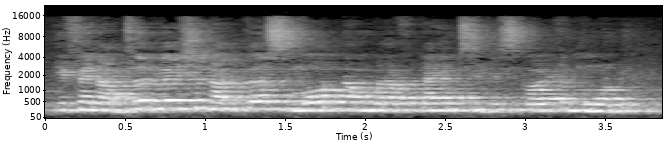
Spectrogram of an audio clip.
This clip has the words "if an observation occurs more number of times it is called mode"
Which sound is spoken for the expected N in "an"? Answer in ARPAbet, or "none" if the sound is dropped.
N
